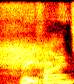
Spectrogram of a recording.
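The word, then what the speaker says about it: Ralph Fiennes: Joy who plays Margot Ralph is it finesse is that how you pronounce like Ray Finn Vines okay ray fines Voldemort um yeah I'm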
